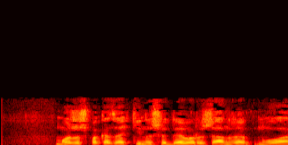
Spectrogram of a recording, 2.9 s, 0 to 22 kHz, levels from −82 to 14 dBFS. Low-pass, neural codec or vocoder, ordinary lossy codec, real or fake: 7.2 kHz; none; MP3, 32 kbps; real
